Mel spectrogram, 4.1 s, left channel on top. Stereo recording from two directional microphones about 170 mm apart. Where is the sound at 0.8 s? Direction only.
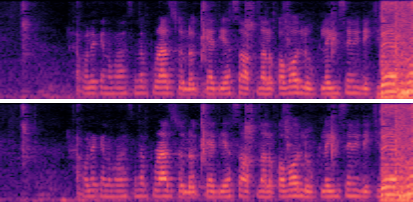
10° left (ahead or behind).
